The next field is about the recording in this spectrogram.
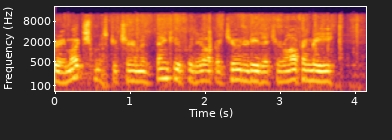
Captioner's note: speaking French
